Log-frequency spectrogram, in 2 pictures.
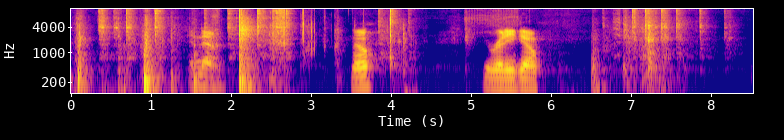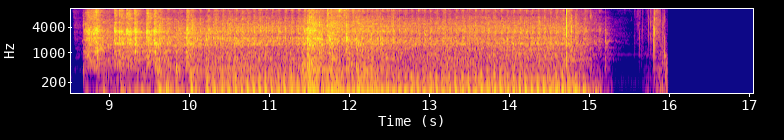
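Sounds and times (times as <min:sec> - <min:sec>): engine starting and idling: 0:08.7 - 0:15.3.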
